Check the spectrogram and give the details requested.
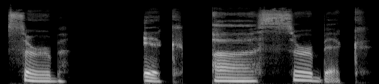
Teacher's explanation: Focus on serb and soften ick.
